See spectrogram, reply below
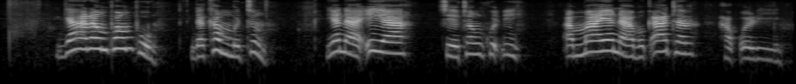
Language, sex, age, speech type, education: Hausa, female, 46-60, read, secondary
